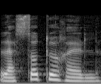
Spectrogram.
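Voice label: "grasshopper", English word; Multi-Lingual Talking Picture Dictionary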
